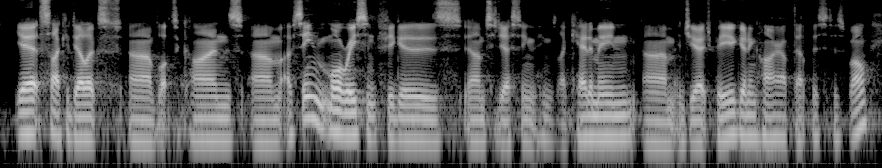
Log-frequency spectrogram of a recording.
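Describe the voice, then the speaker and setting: With an Australian accent, a man talks at a fairly quick pace with hardly any pauses, his very deep, low pitch carrying a bright, sharp tone. His intonation is fairly even while his loudness swings widely, on a very clean recording with a silent background. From Australia, Melbourne. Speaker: academic researcher on darknet drug markets. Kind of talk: interview. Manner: hesitant with many fillers.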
